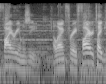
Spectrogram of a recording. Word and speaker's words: Firium Z: What would you pronounce that as? Furium Z or Firium Z? I'm going to go Firium Z, allowing for a Fire-type Z move.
